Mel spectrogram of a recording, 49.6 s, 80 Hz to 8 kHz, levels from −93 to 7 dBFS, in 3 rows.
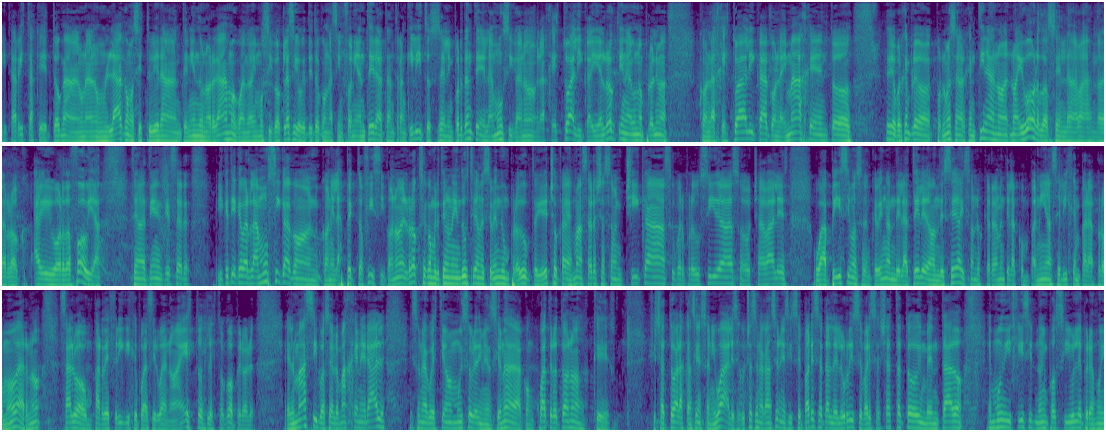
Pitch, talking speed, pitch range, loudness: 120 Hz, 230 wpm, 105-135 Hz, -24 LUFS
